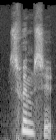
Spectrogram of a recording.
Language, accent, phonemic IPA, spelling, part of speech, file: English, US, /ˈswɪm.s(j)ut/, swimsuit, noun, En-us-swimsuit.ogg
- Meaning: 1. A garment worn for swimming 2. A tight-fitting one-piece garment worn by women and girls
